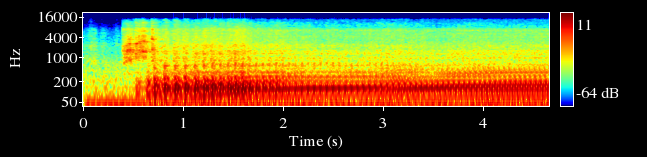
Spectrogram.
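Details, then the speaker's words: Motorcycle before repair: engine fires and revs high, and the revs hang there, sinking only slowly; after the fix it idles properly and drops back when revved. "See how it's, like, revving really high? And, like, listen to how long it takes it for it to come back down."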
